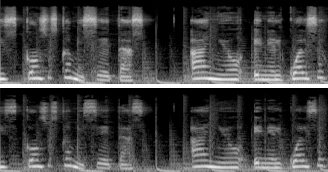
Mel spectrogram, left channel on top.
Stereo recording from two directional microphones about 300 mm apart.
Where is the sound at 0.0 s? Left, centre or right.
Centre.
